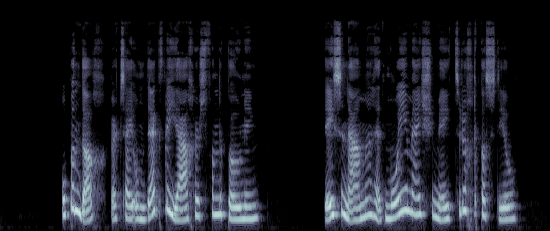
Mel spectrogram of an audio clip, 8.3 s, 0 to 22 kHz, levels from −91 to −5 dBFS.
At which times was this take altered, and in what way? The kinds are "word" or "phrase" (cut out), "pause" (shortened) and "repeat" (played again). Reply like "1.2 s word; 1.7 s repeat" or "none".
2.5 s word; 7.1 s word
